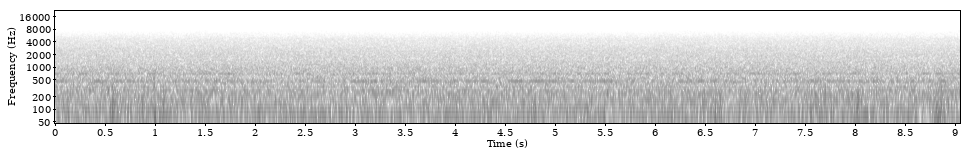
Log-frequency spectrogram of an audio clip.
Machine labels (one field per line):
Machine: fan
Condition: normal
